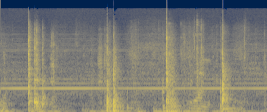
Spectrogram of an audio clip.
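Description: Sharp plastic knocks and clicks, a quick cluster and then one about every second, as the lid is pressed back down onto the emulsion bucket to seal it.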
